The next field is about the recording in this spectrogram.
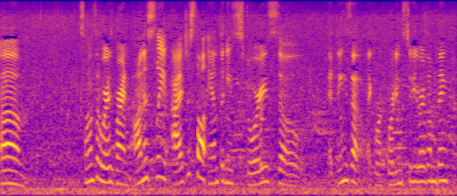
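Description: Someone with an American accent talks at a fairly quick pace with ordinary pitch variation over noticeable background noise. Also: woman, fairly high pitch for a woman. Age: 20s. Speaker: social media influencer; live streamer. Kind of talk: casual livestream chat. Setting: outdoors. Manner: chatty, filler-heavy. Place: beach. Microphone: phone near.

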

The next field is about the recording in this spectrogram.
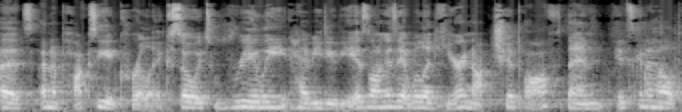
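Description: A woman in an unremarkable speaking voice, with ordinary pitch variation and light background noise behind her. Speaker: DIY vlogger. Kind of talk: casual vlog chat. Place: workshop. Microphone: phone near.

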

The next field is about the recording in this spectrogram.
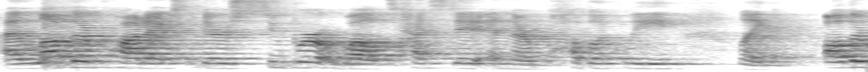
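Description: Audible room echo surrounds a woman speaking in a monotone, flat way at a fairly quick pace against a quiet background. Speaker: fitness trainer and content creator. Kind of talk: Q&A vlog. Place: gym.

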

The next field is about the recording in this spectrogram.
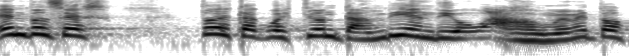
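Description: A man speaks in an animated tone with a Rioplatense accent. The background is quiet. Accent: Argentine Rioplatense Spanish. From Argentina, Pergamino (Buenos Aires province); Buenos Aires province, Argentina. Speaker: teacher and psychologist; teacher. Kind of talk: conference talk. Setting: auditorium stage with audience. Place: stage. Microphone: headset.

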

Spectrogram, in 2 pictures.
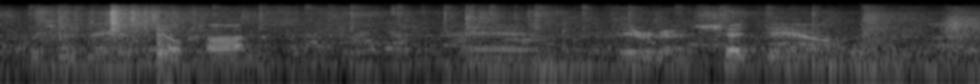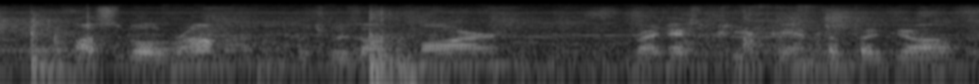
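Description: Loud music plays in the background while the speaker keeps a moderate pace. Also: man. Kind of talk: interview answer. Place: hall.

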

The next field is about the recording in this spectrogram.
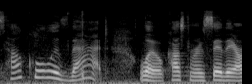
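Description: A woman's voice moves in very wide pitch swings. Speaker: TV news reporter. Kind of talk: TV news report. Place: studio. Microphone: lapel.

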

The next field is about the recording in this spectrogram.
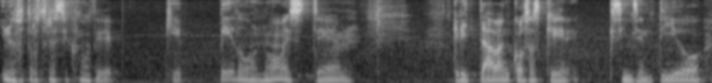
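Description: Over light background noise, a man speaks fairly slowly with fairly even intonation and long, frequent pauses. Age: 30s. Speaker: storyteller guest; guest. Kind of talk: storytelling testimony. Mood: relaxed, sometimes laughing. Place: home room. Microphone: studio mic.

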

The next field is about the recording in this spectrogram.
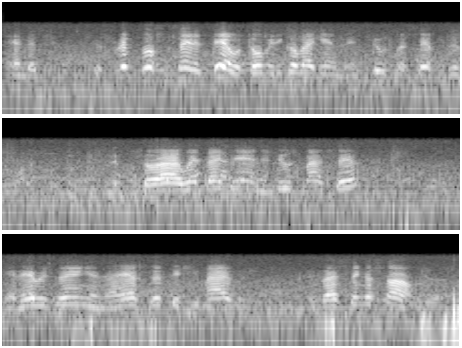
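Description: Over noticeable background noise, a man with an American accent and a high pitch speaks with fairly even intonation. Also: moderate pace, big swings in loudness. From Florida. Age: 80s+. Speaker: former bus porter. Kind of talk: oral history storytelling. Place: open country.

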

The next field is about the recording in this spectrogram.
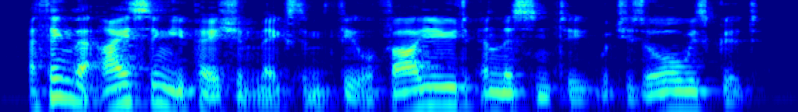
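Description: A man with a British accent talks very fast in a fairly high pitch, his voice swinging very widely in pitch. Vocal fry runs through his speech. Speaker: emergency medicine doctor / medical educator. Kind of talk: educational medical tutorial talk to camera.

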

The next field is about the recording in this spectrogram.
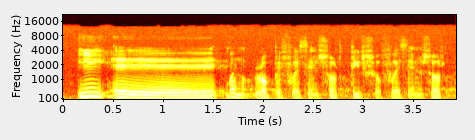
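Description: Very wide pitch swings mark this man's speech, heard over light background noise. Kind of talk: interview answer. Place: street.

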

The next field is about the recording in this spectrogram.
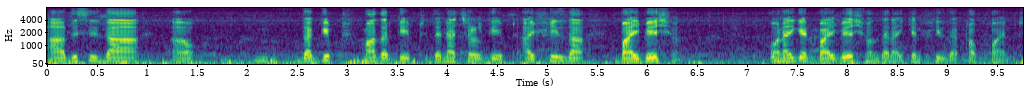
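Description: A man's high-pitched voice at a moderate pace, monotone and flat, with long, frequent pauses, a dry sound with no echo, and noticeable background noise. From India. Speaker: rock balancing artist, Reiki master. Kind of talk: interview answer. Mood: calm, earnest, spiritual. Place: street. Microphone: phone near.

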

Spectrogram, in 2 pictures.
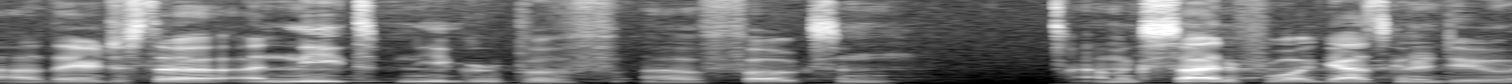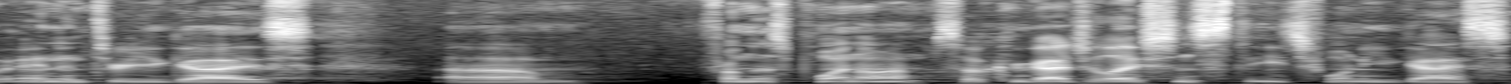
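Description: At a moderate pace, a man delivers his words. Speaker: student pastor. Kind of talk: sermon. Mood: warm, emotional. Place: church. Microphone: podium.

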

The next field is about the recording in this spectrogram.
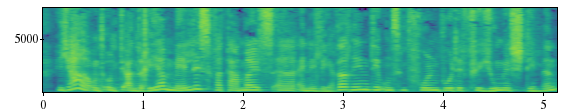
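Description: A woman speaks at a moderate pace in a plain, everyday voice, her medium pitch carried by lively intonation. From Austria, Vienna area (Gablitz). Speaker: singer and musical actress. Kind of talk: casual interview. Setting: at her home in Gablitz.

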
